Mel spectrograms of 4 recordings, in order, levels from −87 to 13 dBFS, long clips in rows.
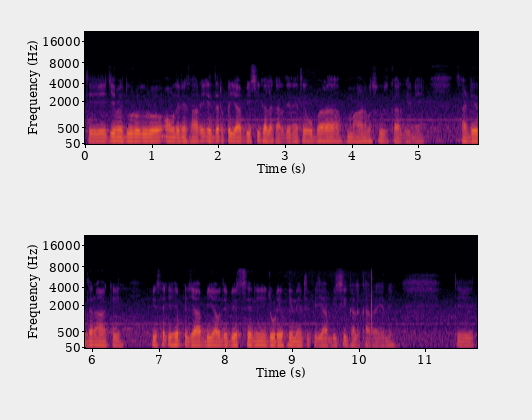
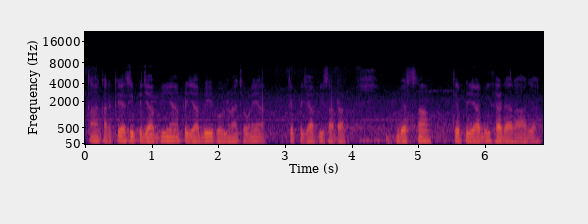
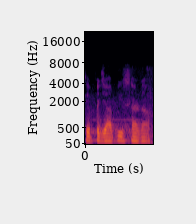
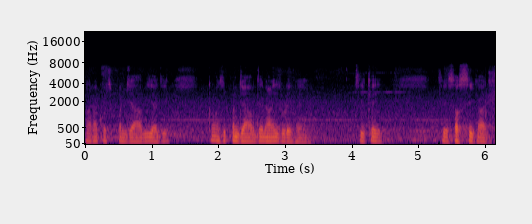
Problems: constant background noise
